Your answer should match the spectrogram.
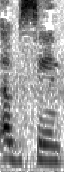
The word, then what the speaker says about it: Absynthe: h t n e ano talagang pronunciation nito It's absent Well it's a French name you It's abs s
